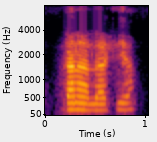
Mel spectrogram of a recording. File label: how are you, hausa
